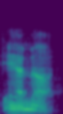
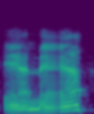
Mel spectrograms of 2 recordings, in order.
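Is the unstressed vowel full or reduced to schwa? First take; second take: schwa; full. First: The unstressed vowel is a weak uh sound. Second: The unstressed vowel is a full vowel. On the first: The speaker calls it right. "we say Anna" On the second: The speaker calls it wrong. "we do not say Anna"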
